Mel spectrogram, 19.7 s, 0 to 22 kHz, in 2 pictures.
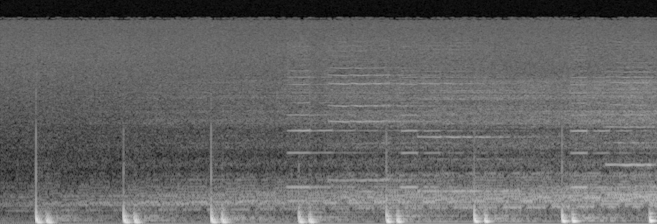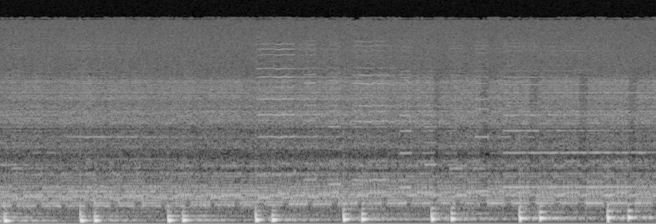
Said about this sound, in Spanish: Observa que poco después de que se puede escuchar con claridad el latido del corazón, es decir, el motivo 1, un saxofón soprano presenta el motivo 2.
